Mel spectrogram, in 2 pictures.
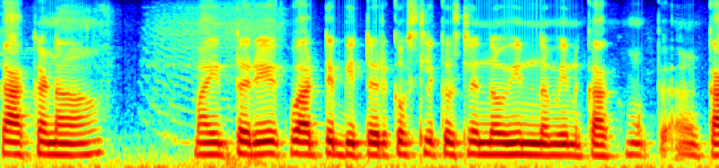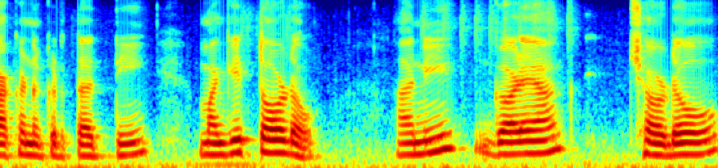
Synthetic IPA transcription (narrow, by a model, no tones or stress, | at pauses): kakɳa | maɡit̪əɾekʋaɾt̪ebʱit̪əɾkəslekəslẽnəʋiːnːəʋiːnkakakɳəkəɾt̪at̪ːimaɡit̪ɔɽɔ | aniɡəɭjãkt͡ɕʰəɽɔ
